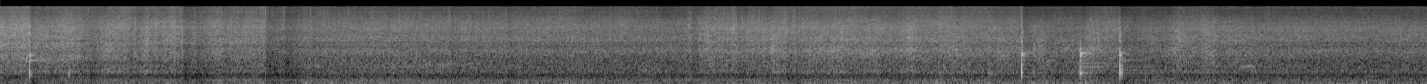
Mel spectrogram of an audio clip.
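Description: Small pieces of meat sizzling in hot oil in an aluminium wok, stirred with a metal spatula that scrapes and taps against the pan a few times about ten to eleven seconds in.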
